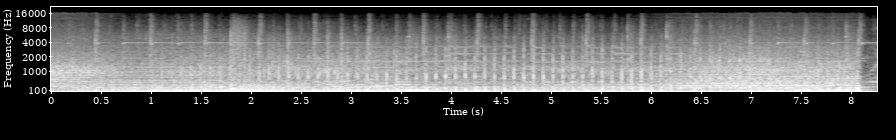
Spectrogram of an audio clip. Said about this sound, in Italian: Piattaforma 14, uno degli elicotteri della Shell.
